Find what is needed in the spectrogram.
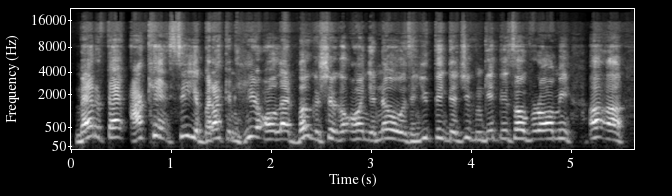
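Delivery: ordinary talk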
